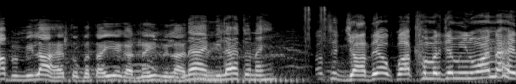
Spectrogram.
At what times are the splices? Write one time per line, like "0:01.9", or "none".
0:03.2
